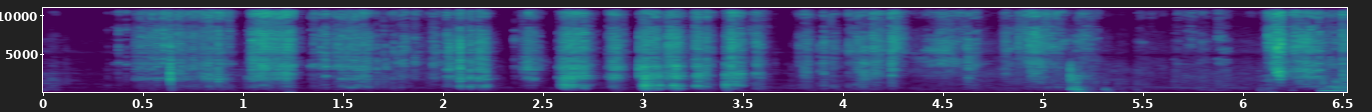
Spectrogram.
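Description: Scissors snipping through the flap of an embossed paper envelope during a craft project, a run of close, crisp cutting and rustling strokes with brief pauses.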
